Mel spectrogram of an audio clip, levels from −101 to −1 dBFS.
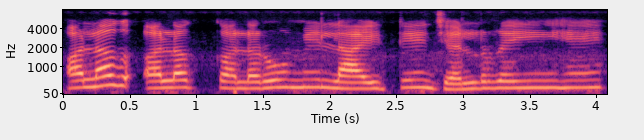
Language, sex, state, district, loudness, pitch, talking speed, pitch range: Hindi, female, Bihar, Kaimur, -17 LUFS, 245 Hz, 115 wpm, 230-260 Hz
